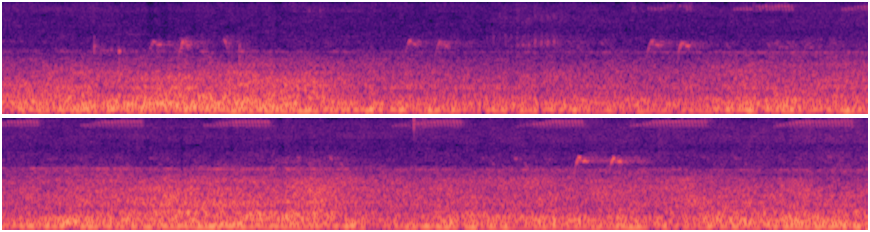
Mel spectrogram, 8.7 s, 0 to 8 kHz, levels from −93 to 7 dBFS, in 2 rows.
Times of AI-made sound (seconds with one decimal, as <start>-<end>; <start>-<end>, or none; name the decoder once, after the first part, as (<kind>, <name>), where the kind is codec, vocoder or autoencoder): none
